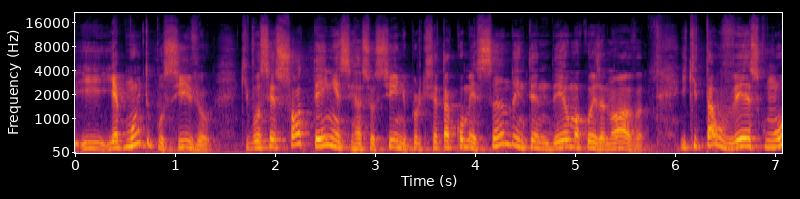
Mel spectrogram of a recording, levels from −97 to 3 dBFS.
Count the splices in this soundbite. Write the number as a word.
zero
